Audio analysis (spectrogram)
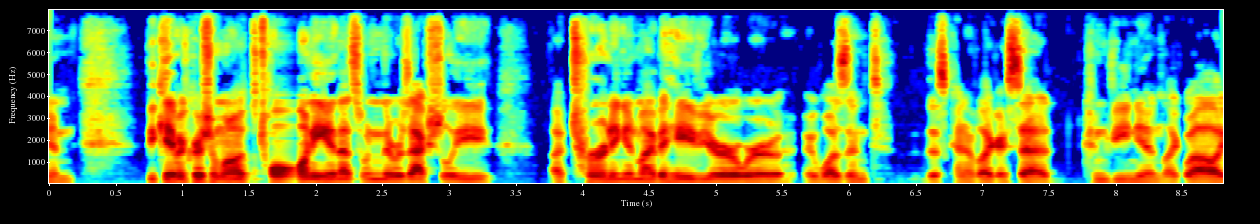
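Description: Lower-voiced man in his thirties, dry sound. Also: no room sound. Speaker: interview guest, debate channel host. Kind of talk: conversational personal testimony.

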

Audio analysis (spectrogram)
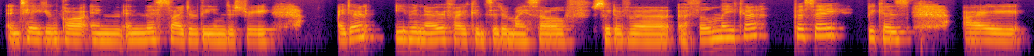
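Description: A woman's voice: on the low side, fairly even intonation, measured pace, mellow. A young woman giving casual interview answers as a filmmaker, thoughtful and hesitant as she searches for words. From Hungary. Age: young adult. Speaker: interview guest, experimental filmmaker.

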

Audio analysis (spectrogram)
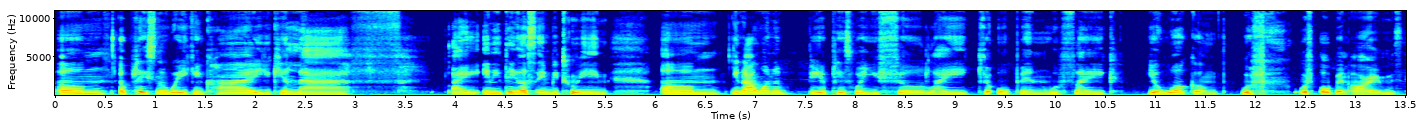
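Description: A woman in her twenties with a mellow, warm voice hosts a podcast, talking casually to her listeners. Her talk is chatty and loose, full of "like" and "um". Her pitch sits in a middle range for a woman. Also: measured pace. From Haiti. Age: 20s. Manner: chatty, many fillers like "like" and "um", frequent light laughs. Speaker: podcast host. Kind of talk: casual podcast intro monologue.

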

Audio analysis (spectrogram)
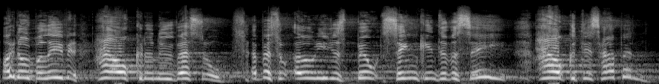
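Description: A man's voice: high voice, sing-song, brisk, big-room sound, pitched above the performer's own voice. A man voicing a protective, down-to-earth tugboat in a children's story, speaking emphatically in everyday words. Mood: disbelieving. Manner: emphatic, colloquial.

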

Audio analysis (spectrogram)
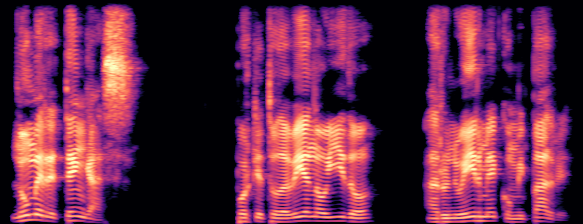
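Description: Bright-voiced man leading a Bible study. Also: medium pitch. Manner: mixes in English words, stops to ask the group for help. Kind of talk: informal Bible study sermon.

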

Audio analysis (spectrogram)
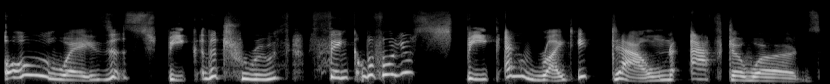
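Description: Woman putting on a sharp imperious storybook queen. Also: a little high, big pitch swings, no echo, voice pushed up, full character voice. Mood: scolding. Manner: sharp, slow, scolding. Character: imperious stern older queen, sharp-tongued.

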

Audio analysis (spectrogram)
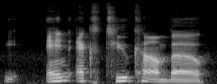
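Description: A man voicing a chatty, flippant teenage girl in a webcomic dub, with wry, drawn-out emphasis. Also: medium pitch, lively intonation, a bit bright. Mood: wry, playful. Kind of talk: character dub reading of a webcomic.

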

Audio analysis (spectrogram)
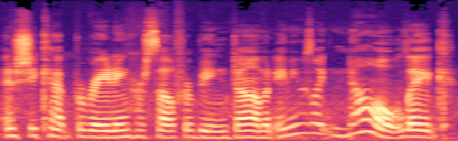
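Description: A relaxed woman recounting a film in easy conversation, chuckling and agreeing along the way. A faint hiss of noise sits under her voice. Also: fairly low pitch, brisk. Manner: easygoing, laughs often, frequent "yeah" and "like". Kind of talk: casual movie recap chat.

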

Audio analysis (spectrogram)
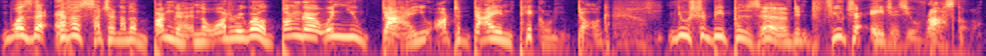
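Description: A man's voice: high voice, sing-song, moderate pace, vocal fry, breathy edge, dry recording, clean studio sound, voice pushed up, full character voice. A man voicing a hearty, jovial English whaling captain in a storybook, full of teasing bluster and exclamations. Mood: mock scolding. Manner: exclamatory, ribbing, boisterous.

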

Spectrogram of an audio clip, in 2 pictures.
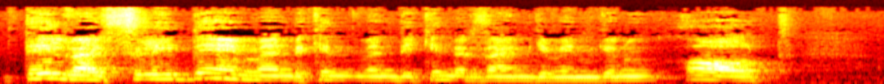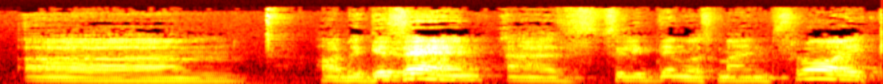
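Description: A man whose first language is Tamil talks in a relaxed group discussion. He stops often to search for words, in a middle-pitched voice. The room gives his voice a noticeable echo. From India.

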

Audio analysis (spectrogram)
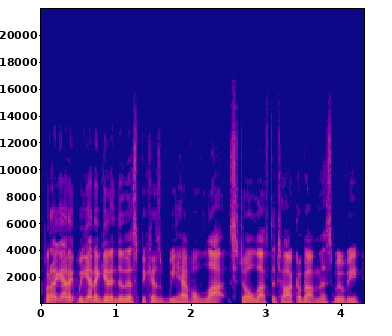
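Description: A man's voice: mid-range voice, quick pace, bright, forceful tone, no echo, studio quality. A man in casual podcast chat, speaking in a confident, opinionated way and teasing his co-hosts.

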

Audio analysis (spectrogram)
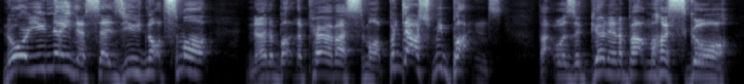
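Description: A man's voice: high voice, animated, moderate pace, fairly bright tone, voice pushed up. A man voicing a hearty, cunning old one-legged sea cook in salty sailor dialect, full of theatrical exclamations. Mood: hearty, earnest.

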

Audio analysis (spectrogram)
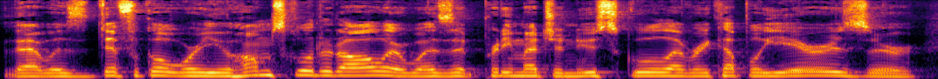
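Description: Gravelly, mellow-voiced male interviewer. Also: fairly high pitch, steady tone, fast talker. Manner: encouraging, with short affirmations. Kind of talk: conversational interview.

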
